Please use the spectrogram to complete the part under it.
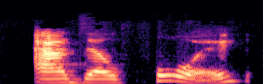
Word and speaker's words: adelphoi: And it says that this Greek word for brothers and sisters, adelphoi, I think I said that right. It's A-D-E-L-P-H-O-I, adelphoi.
